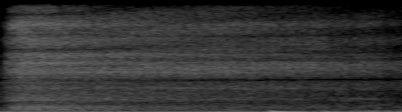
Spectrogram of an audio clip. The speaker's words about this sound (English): I want you to take a nice deep breath in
